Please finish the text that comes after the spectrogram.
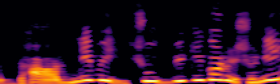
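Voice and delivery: mock him with a sharp, high jeer; sneering priest. A narrator's reading. Priest sneers at poor Gafur.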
